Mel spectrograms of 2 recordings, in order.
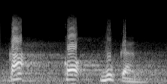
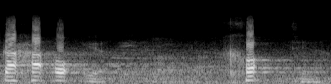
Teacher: Tenggorokan atas ya, atas kho ya. Kalau di kita padanannya itu nggak ada yang pas.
